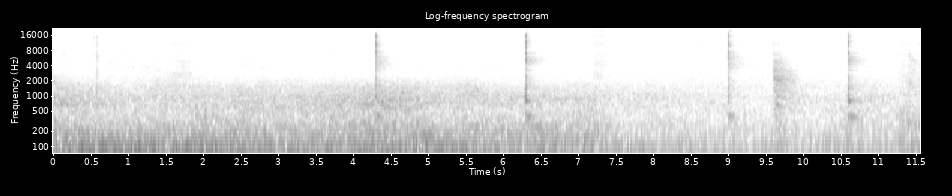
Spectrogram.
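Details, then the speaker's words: 2006 Buick Rendezvous 3.5L with an intermittent no-start. The fuel pump relay in the fuse box is commanded on by the computer and gives a few sharp, separate clicks, so the relay pulls in normally, though the relay itself is not yet proven good. "I definitely hear a control so in literally 3 to 4 minutes time we figured out the Relay can be turned on"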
